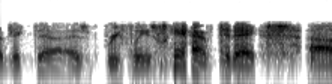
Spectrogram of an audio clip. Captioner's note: laughs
